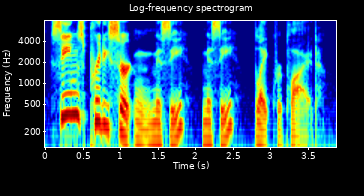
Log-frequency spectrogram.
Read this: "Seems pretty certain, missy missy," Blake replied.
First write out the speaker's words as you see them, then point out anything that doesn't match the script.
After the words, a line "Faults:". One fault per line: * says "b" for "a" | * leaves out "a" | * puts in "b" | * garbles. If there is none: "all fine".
"Seems pretty certain, missy missy," Blake replied.
Faults:
all fine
